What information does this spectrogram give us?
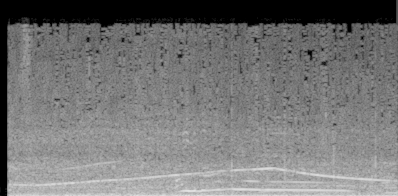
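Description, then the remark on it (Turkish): Several sirens of fire, ambulance and police vehicles sent to a passenger plane crash at Sabiha Gökçen Airport, Istanbul, where the plane skidded off the runway on landing and broke into three pieces, wail together, their pitches slowly rising and falling and overlapping, over a steady low rumble of traffic and engine noise. No one speaks. “Olay yerine çok sayıda itfaiye, sağlık ve polis ekibi sevk edildi.”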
